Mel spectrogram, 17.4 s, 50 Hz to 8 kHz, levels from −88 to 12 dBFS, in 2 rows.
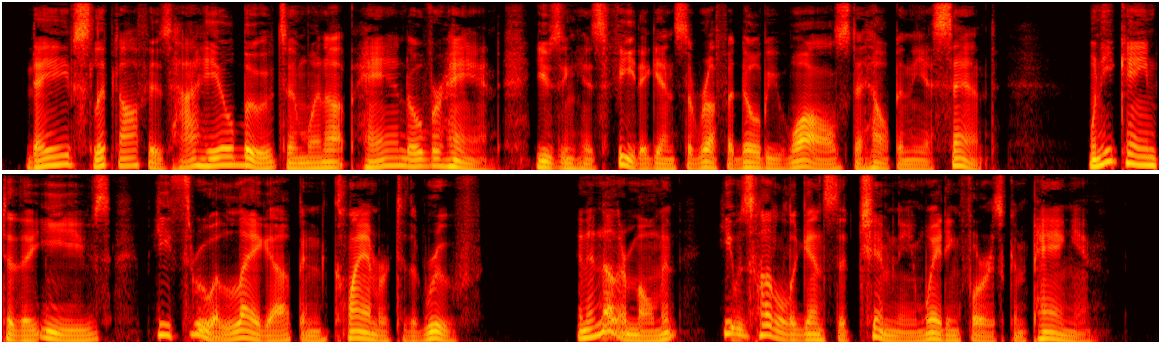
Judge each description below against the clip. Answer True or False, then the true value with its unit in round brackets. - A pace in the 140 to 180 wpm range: False (190 wpm)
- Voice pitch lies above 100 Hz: False (95 Hz)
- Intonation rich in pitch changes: True (6.5 semitones)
